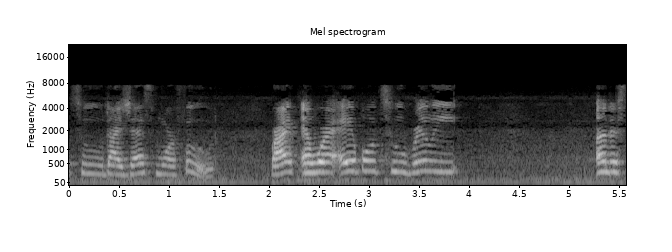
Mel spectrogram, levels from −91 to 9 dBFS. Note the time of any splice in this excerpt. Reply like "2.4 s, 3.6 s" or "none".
2.3 s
